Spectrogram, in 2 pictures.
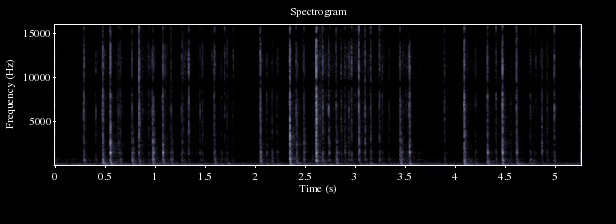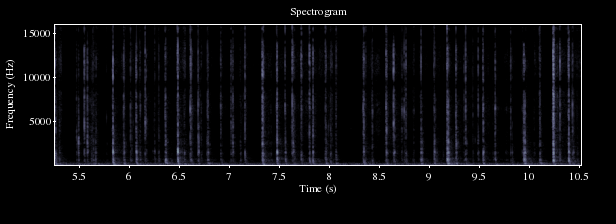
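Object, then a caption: Laptop keyboard with silicone cover. Fingertips with short nails type steadily on a laptop keyboard fitted with a silicone cover, pressing and tapping the keys. The result is a rapid stream of soft, muffled clicks and dull taps with very short decay, over a faint, steady low hum, with no voices.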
